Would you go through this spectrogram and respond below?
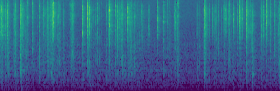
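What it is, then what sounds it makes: Plastic computer keyboard being typed on. Long polished nails type rapidly with both hands on the plastic keys of a compact pink and white computer keyboard. The result is a quiet, fast stream of bright, dry clicks and taps with almost no low end, each dying away almost instantly, with a brief lull just before the fourth second.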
